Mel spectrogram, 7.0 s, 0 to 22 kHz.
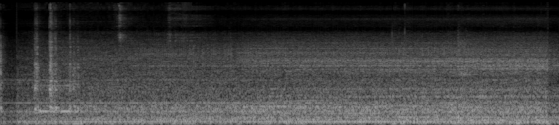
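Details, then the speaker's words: Budget gaming PC restoration, with the three 80 mm case fans it came with plugged in at the bottom. Loud, steady roaring whoosh with a low drone underneath; the fans are far too noisy. "that's the though that noise is the three 80 millimeter fan to the bottom like oh my god"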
